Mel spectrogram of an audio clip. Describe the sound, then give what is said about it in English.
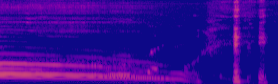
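A person imitates a wolf howl on Native Roots Radio for the sponsor Howling for Wolves: one long, sustained wavering tone that slowly slides downward in pitch, then two short, loud vocal bursts together. “This portion of the show is supported by Howling for Wolves, protecting wolves for future generations. Howl! Howl!”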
